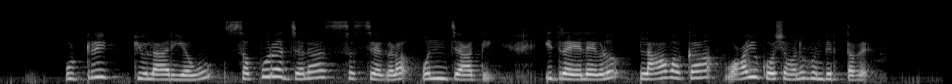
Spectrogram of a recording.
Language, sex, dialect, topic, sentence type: Kannada, female, Mysore Kannada, agriculture, statement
